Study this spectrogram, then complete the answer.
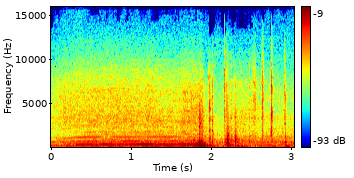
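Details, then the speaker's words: Used car during test drive: steady electric window motor hum for about a second and a half, then stops with sharp clicks; window does not move, suspected failed power window regulator. "Oh yeah, surprise surprise. That one does not work. Window rug's gone."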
